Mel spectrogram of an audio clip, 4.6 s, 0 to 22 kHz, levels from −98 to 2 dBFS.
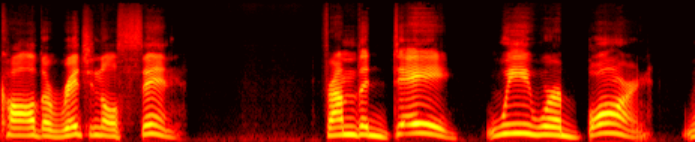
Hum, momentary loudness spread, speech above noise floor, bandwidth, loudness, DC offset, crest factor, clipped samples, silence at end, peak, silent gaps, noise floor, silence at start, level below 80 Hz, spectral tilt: none; 9 LU; 48 dB; 18 kHz; -26 LUFS; under 0.1%; 16 dB; under 0.1%; 0 s; -10 dBFS; none; -74 dBFS; 0 s; -74 dBFS; -5.5 dB/octave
